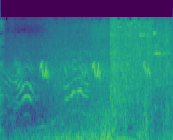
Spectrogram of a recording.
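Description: A loud crash of window glass shattering bursts in partway through, a dense crunchy spray of breaking glass that rings on briefly, preceded by a few faint high chirping tones.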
